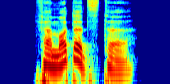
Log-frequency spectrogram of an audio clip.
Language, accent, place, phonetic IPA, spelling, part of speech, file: German, Germany, Berlin, [fɛɐ̯ˈmɔtət͡stə], vermottetste, adjective, De-vermottetste.ogg
- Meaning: inflection of vermottet: 1. strong/mixed nominative/accusative feminine singular superlative degree 2. strong nominative/accusative plural superlative degree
